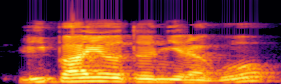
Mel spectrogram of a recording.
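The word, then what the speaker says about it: Leviathan: 리워야단, 이것은 영어로 리바이어던이라고 읽습니다.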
